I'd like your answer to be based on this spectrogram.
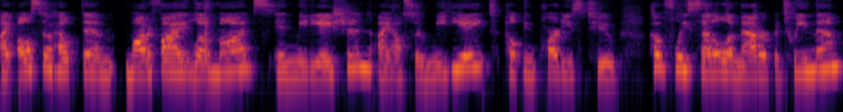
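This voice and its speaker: Her voice is fairly high and somewhat breathy, with lively intonation. The woman talks at a moderate pace. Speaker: attorney, bankruptcy trainer and mediator. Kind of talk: short advice and introduction.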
